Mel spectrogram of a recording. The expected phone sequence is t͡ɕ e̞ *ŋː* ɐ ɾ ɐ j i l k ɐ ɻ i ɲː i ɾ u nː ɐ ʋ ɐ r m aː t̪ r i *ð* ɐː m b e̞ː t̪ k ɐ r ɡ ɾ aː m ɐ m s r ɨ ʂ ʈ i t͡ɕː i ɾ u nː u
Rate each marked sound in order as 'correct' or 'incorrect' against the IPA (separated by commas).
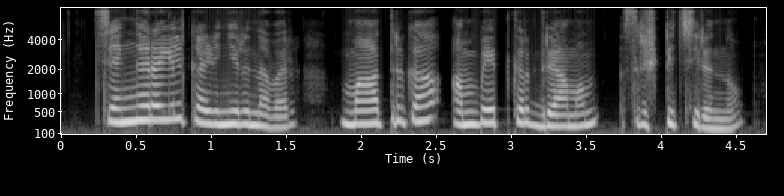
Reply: correct, incorrect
